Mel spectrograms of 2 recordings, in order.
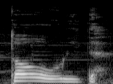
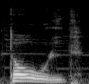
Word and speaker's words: told: el pasado es told se pronuncia como si tuviera una u después de la O told told y se usa en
